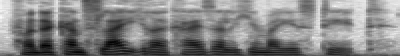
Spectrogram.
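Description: An actor playing a formal, discreet tsarist prison official in a German radio play, speaking in a measured way. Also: male voice, mid-range voice, level tone, dry recording, natural voice. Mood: official, composed.

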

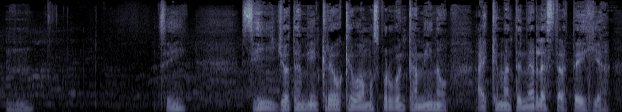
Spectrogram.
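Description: An actor playing a smug, scheming company informant reporting to his boss in a radio drama, with a hushed, deferential manner. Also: lowish voice, moderate pace, husky. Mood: conspiratorial.

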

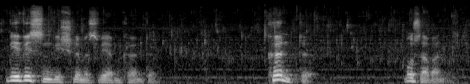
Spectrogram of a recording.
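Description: A dismissive, evasive official whose voice swings widely in pitch. His delivery is brusque and patronizing, in radio drama style, with faint noise behind it. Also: sing-song, measured pace. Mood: urgent pleading. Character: evasive male forestry official, dismissive, patronizing, quietly threatening. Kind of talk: German radio play acting.

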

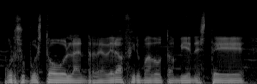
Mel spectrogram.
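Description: Low-pitched Spanish man on radio. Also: completely flat delivery, brisk, loud music behind the voice. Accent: Spain. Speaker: radio show host. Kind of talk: radio commentary and announcements.

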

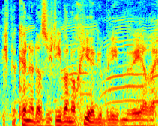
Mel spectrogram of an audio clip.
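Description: An actor playing a talkative, amused Danish baron at court, gossiping with urbane, courtly politeness in a German period radio play. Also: male voice, rumbling low, quick pace. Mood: amused, gossipy. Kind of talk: German radio drama acting, period piece.

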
